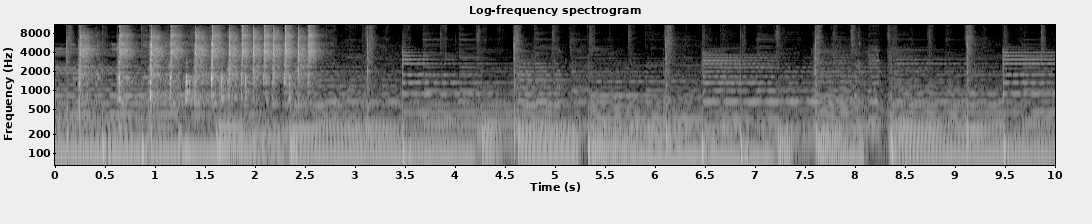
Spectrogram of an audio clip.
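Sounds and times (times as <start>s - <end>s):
background music: 0.0s - 10.0s
wooden mechanism clicking: 0.1s - 2.7s.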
